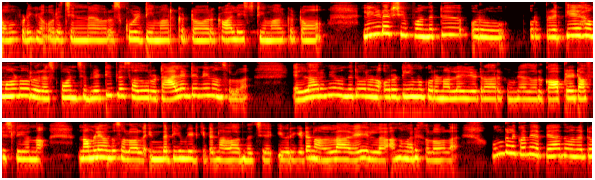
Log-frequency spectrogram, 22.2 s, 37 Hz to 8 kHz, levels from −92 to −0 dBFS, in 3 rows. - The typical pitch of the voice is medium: No, high, 245 Hz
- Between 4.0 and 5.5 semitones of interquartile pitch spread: Yes, average, 4.9 semitones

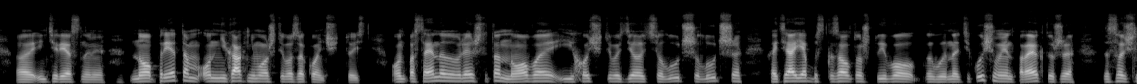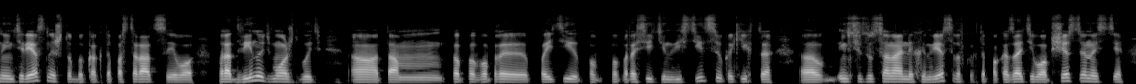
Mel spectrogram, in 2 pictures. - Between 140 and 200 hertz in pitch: No, low, 130 Hz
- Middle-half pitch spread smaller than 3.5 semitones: Yes, average, 3.1 semitones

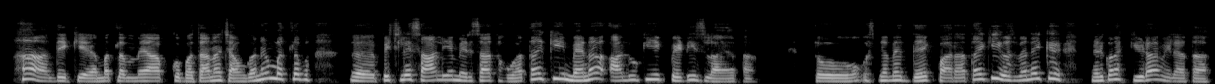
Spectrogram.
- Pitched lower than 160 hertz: No, medium, 180 Hz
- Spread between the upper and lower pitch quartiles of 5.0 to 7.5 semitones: Yes, average, 5.3 semitones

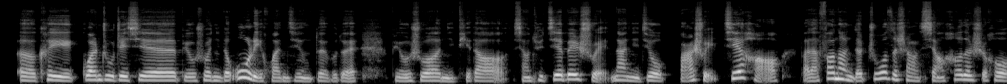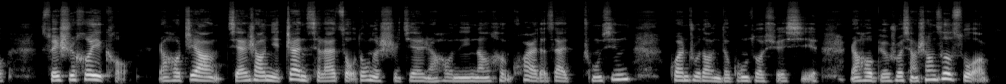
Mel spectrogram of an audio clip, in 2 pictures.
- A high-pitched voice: No, medium, 180 Hz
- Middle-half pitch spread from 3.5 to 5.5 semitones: Yes, average, 3.8 semitones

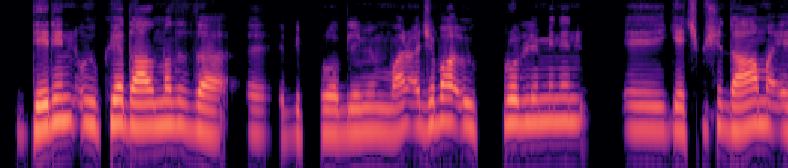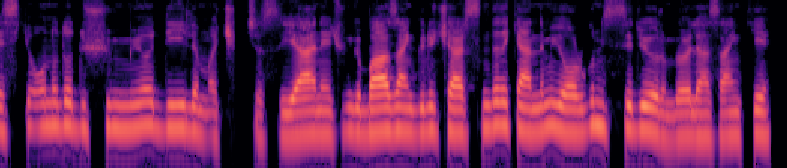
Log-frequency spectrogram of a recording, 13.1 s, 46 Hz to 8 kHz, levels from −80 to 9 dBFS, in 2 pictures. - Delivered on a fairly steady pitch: No, average, 3.3 semitones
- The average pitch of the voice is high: No, medium, 155 Hz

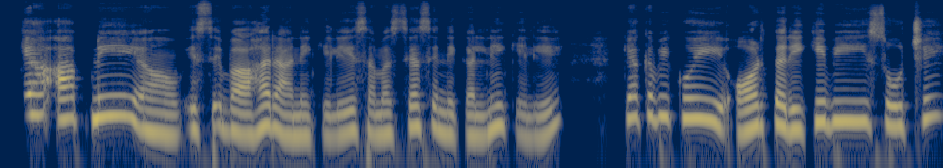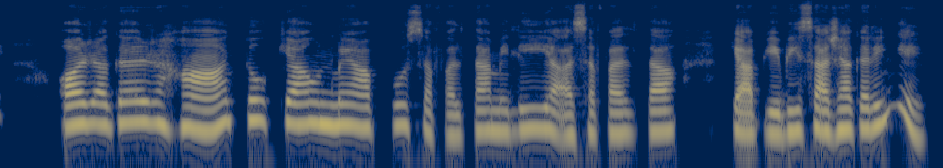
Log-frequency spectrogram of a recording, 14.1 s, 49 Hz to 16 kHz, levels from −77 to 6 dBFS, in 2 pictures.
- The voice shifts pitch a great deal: Yes, wide, 5.8 semitones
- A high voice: Yes, high, 200 Hz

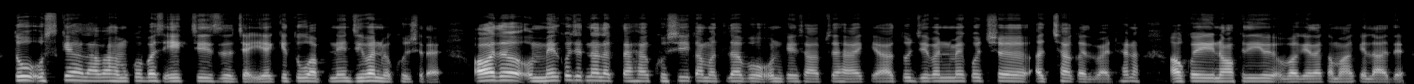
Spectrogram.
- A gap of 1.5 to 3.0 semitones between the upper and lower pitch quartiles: Yes, narrow, 2.4 semitones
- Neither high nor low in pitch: Yes, medium, 150 Hz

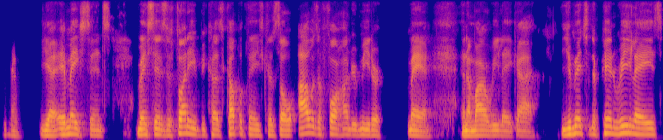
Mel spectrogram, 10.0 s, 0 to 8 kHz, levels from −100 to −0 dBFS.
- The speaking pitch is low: Yes, low, 115 Hz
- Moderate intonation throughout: Yes, average, 3.3 semitones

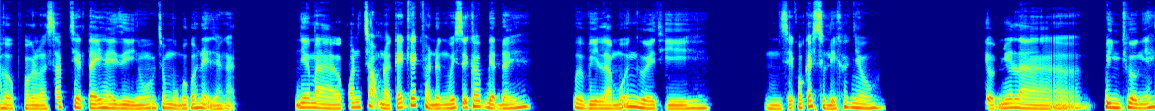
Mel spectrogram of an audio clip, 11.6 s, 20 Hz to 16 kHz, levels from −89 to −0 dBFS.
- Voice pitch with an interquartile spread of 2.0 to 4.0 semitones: Yes, average, 3.6 semitones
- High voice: No, low, 130 Hz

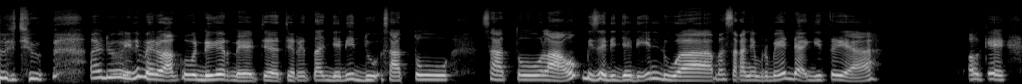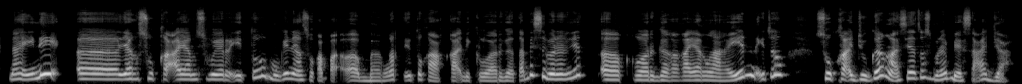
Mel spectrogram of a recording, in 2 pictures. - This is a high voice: Yes, high, 215 Hz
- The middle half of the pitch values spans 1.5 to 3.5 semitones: No, average, 4.1 semitones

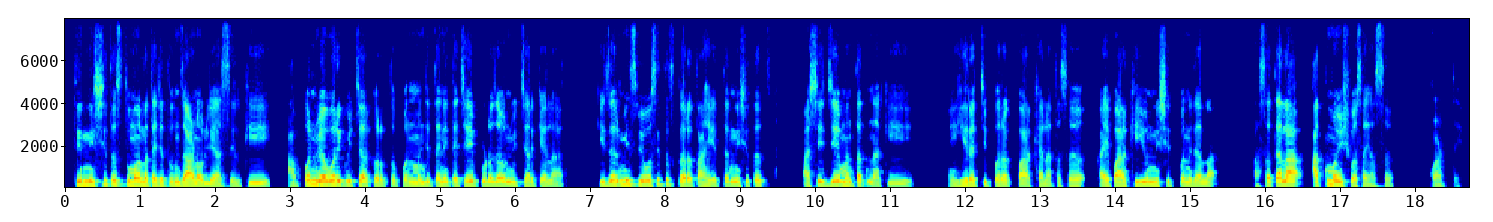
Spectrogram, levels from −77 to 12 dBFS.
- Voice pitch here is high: No, medium, 170 Hz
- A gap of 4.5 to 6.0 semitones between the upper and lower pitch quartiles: No, average, 3.7 semitones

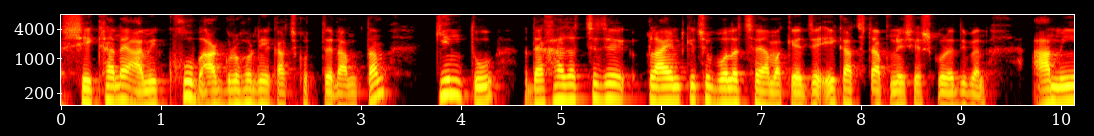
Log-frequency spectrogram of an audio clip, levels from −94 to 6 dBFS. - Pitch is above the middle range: No, low, 125 Hz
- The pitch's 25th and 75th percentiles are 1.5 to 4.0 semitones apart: No, average, 4.6 semitones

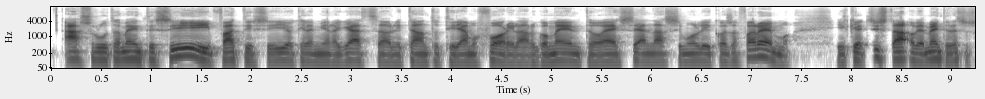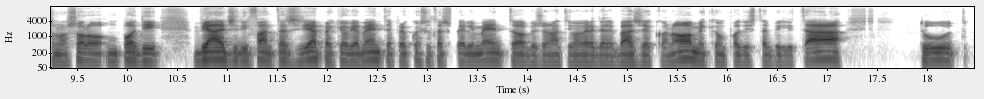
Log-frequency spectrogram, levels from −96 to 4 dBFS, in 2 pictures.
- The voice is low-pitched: Yes, low, 100 Hz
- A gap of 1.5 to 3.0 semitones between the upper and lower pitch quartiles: Yes, narrow, 2.6 semitones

